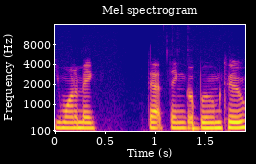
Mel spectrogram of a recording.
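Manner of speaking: mocking, snide, pointed and sarcastic. Voicing a character pointing at a locked door, sarcastic. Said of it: "sarcastically say".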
